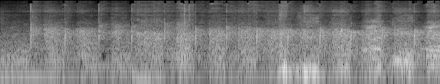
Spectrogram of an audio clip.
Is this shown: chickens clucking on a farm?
no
